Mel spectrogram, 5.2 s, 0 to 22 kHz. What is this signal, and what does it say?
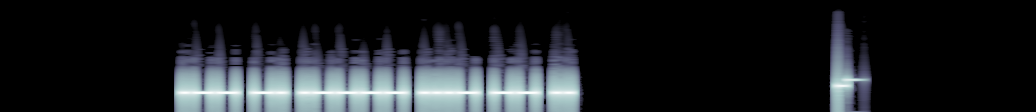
Morse code, heard as a keyed tone, about 40 wpm, 700 Hz. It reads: WN1VMI
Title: USA Call Signs Repeated 3x 40wpm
